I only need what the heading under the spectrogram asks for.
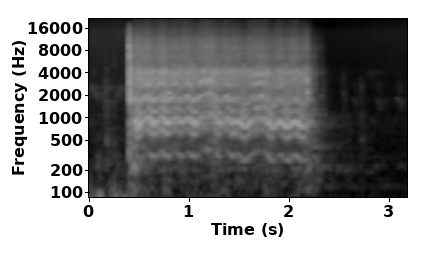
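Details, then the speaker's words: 1961 Ford Falcon abandoned 15 years, cranking after cleaning corroded points: starter turns engine over steadily about two seconds with no firing, then stops; no spark at points, coil suspected bad. "whole bunch of nothing that's what i left the key on let's see what we've got going on at the points here nothing nothing nothing"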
